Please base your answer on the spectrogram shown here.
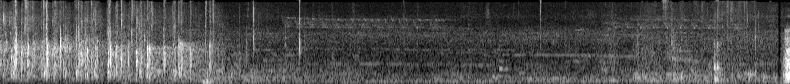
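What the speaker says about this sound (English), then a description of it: "give them a big round of applause" Applause from an audience at a youth parliament session honoring performers, a couple seconds of clapping that fades out into quiet room ambience.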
